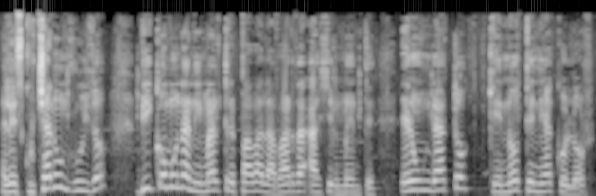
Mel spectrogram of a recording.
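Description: Male radio host, higher pitch, dry studio mic, animated story reader. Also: brisk, no echo. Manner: expressive reading, voices quoted lines loudly. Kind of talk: dramatic story reading, then casual radio chat.

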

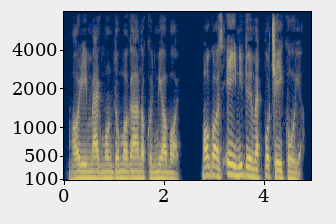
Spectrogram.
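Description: A man doing a gruff, bossy old farmer. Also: mid-range voice, steady tone, warm tone, close to an everyday voice. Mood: scolding. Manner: growling, scolding, bossy. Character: gruff domineering older male farmer, towering. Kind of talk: audiobook character voice.

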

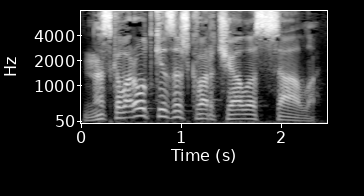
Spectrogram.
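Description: Lively male audiobook narrator. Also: medium pitch, moderate pace, dry recording, studio quality. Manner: animated, theatrical reading.

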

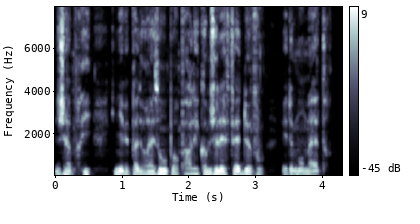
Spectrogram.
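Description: A man's voice: mid-range voice, brisk, dark tone, natural voice. A man doing a fawning, scheming housekeeper. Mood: wheedling. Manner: fawning, then triumphant. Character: intriguing middle-aged housekeeper woman, spiteful.

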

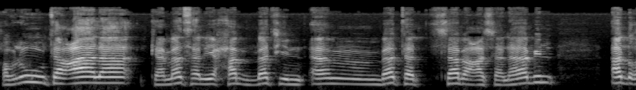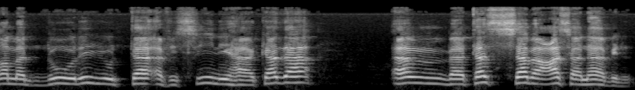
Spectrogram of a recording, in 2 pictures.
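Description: A man from Egypt gives a measured broadcast religious lesson as a scholar, explaining reading variants and chanting short verses slowly to demonstrate them. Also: high-pitched, a little mellow.

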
